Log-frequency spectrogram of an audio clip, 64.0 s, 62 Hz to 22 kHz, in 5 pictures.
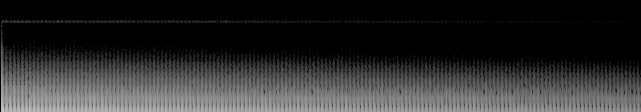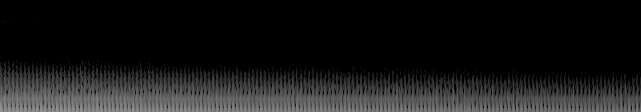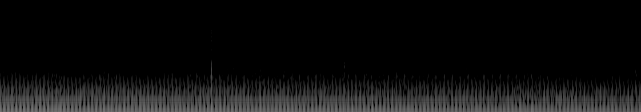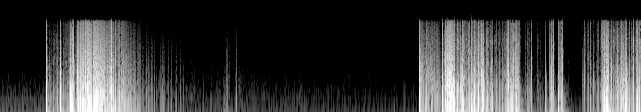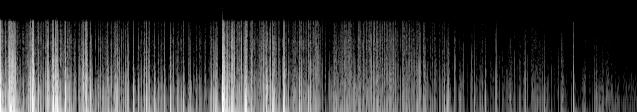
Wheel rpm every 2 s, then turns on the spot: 60, 70, 60, 70, 70, 70, 70, 70, 70, 20, 10, 0, 10, 10, 10, 40, 90, 150, 190, 230, 230, 230, 230, 230, 230, 240, 230, 230, 230, 230, 230, 230.
18-22 26-30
